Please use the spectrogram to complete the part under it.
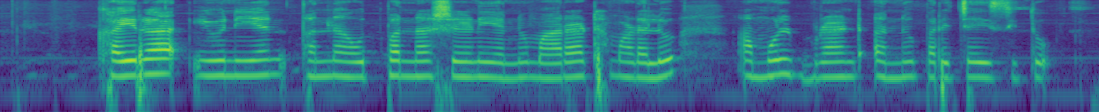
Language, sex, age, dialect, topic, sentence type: Kannada, female, 18-24, Central, agriculture, statement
